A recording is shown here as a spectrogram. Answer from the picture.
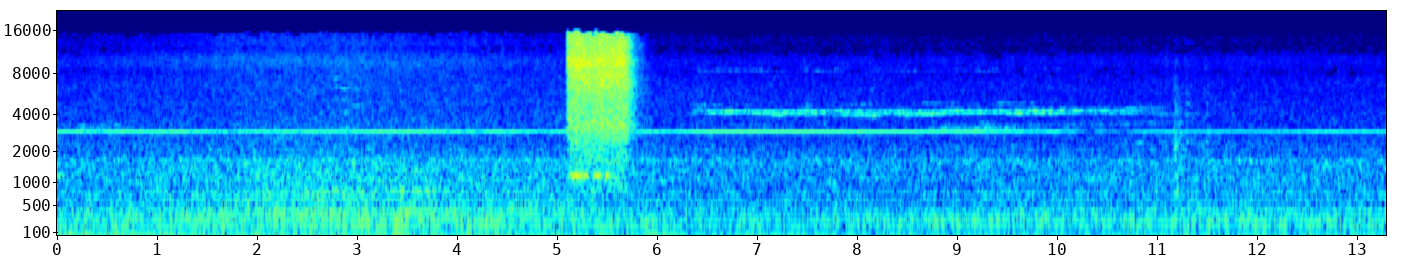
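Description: NJ Transit commuter train cars rolling slowly along the platform, a steady low rumble. About five seconds in comes a short, sharp hiss of air from the train.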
